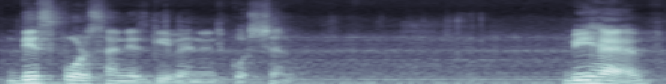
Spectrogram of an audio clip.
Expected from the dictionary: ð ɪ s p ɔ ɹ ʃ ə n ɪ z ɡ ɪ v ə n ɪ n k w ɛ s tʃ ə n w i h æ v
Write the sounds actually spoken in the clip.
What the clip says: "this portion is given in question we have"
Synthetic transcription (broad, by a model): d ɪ s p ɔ ɹ s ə n ɪ z ɡ ɪ v ə n ɪ n k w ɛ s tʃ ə n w i h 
